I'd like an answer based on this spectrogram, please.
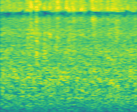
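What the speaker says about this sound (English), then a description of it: "So now it's pouring." Heavy rain pours down on a sailboat, a dense, steady hiss of broadband noise at constant loudness with no voices.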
